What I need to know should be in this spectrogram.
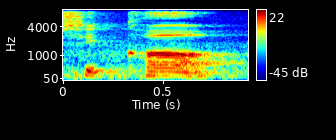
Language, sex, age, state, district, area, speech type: Odia, male, 45-60, Odisha, Nayagarh, rural, read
